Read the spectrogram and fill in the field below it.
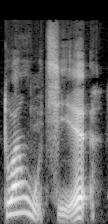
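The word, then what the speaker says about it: Duanwuji (端午节): Es ist Drachenbootfest, Duanwuji. – Genau, exakt. Und so spricht man das auf Chinesisch aus.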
